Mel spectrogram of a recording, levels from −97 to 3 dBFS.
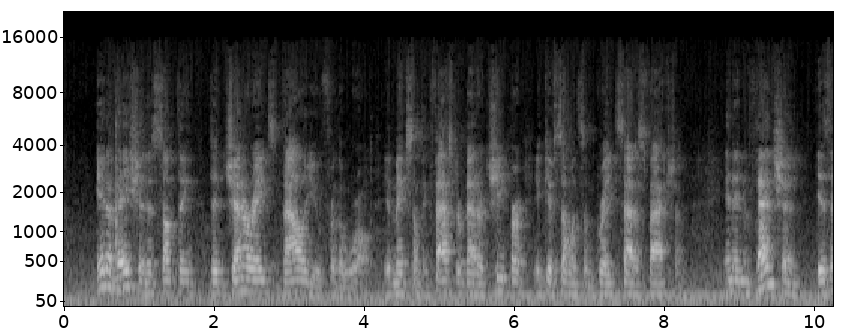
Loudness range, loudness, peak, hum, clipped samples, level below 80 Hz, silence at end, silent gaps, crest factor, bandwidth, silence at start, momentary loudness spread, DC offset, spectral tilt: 4 LU; -31 LUFS; -10 dBFS; none; under 0.1%; -46 dBFS; 0 s; none; 20 dB; 15.5 kHz; 0 s; 12 LU; under 0.1%; -6 dB/octave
